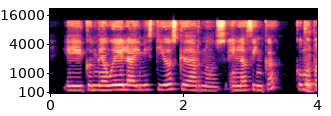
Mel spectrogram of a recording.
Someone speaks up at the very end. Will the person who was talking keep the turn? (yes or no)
yes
